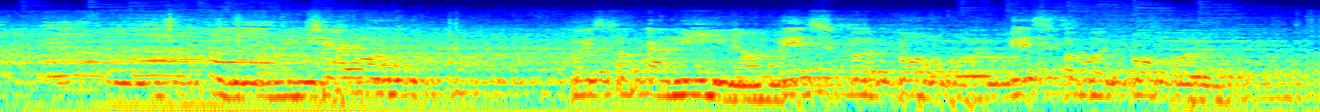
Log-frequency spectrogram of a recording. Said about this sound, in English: And the crowd was ecstatic.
